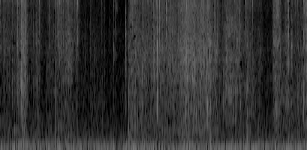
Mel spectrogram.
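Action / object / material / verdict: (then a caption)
scrape / tissue paper sheet / paper / none. A thin, wrinkled sheet of white tissue paper lying on carpet is gathered, folded and pressed by hands. It gives a continuous, bright, papery crinkling and crackling with soft swells and brief sharper bursts. A faint low steady hum runs underneath.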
